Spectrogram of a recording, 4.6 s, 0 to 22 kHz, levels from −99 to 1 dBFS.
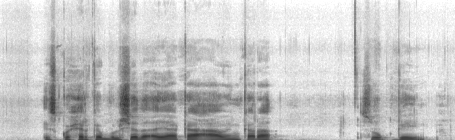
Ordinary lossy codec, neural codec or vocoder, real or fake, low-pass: none; none; real; none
